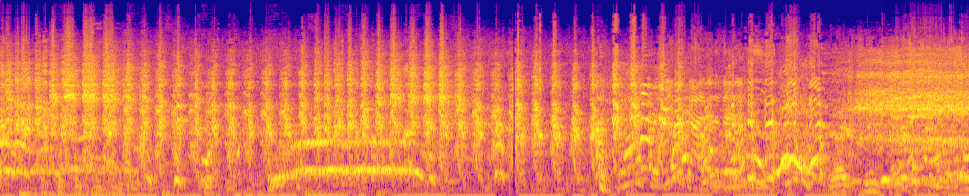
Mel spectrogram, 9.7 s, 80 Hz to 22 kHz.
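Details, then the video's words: Laughing kookaburras at Bee City Zoo in Cottageville, South Carolina, recorded July 21, 2021: a long run of rapid, harsh cackling pulses, later mixed with warbling notes and voices, over a low steady background beat. "On the other hand, the kookaburras were fun to listen to. Yes, they are the laughing kookaburras."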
